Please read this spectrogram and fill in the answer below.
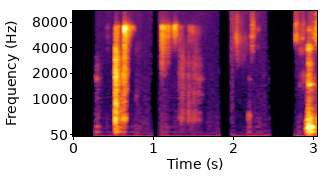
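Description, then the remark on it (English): Dice thrown for a luck roll clatter across a hard tabletop in a few quick bursts of sharp clicks and rattles, settling with small taps, then a louder thud near the end, fairly quiet. “and uh, do a luck roll.”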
